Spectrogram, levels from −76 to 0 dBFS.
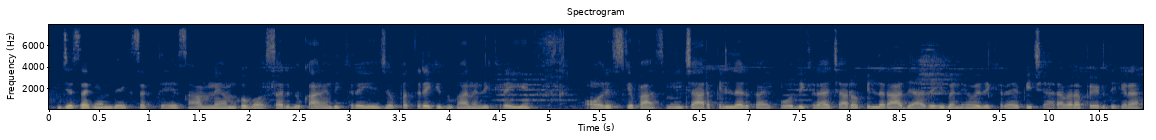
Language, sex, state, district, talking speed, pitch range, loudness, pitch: Hindi, male, Uttar Pradesh, Deoria, 275 wpm, 105-110 Hz, -34 LUFS, 105 Hz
